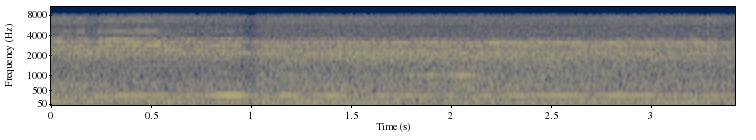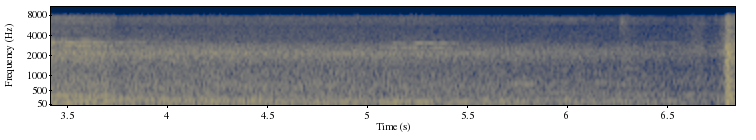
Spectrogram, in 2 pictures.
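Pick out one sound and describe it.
Street traffic hums outdoors.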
